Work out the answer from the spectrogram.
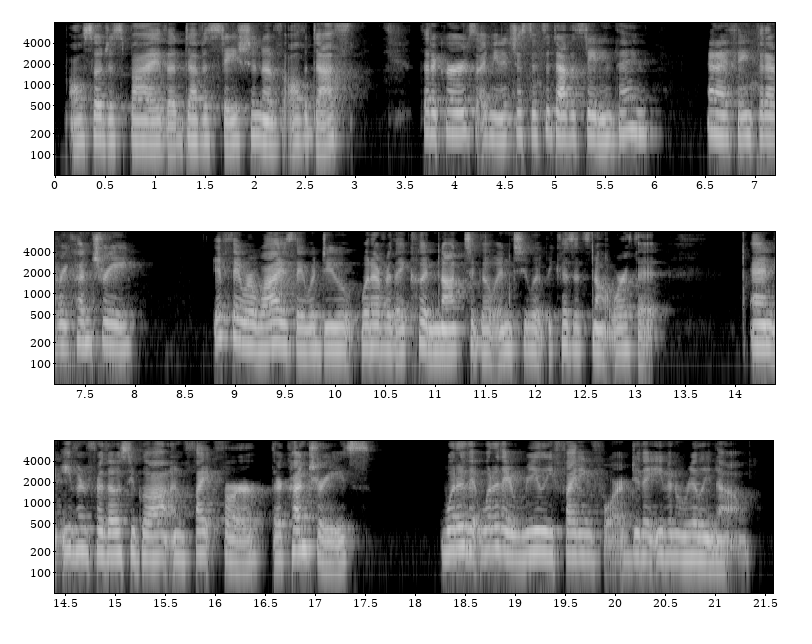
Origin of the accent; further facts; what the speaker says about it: Northern Illinois, United States; now in Georgia, United States; I was from uh, Northern Illinois. And then I transplanted myself down to Georgia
